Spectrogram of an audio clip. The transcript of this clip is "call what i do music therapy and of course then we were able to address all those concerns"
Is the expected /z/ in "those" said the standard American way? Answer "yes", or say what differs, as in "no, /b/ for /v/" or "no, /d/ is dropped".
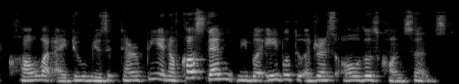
no, /s/ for /z/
